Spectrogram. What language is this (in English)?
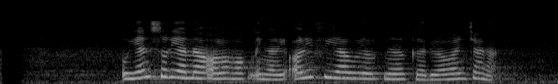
Sundanese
